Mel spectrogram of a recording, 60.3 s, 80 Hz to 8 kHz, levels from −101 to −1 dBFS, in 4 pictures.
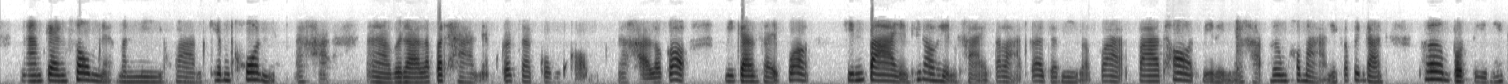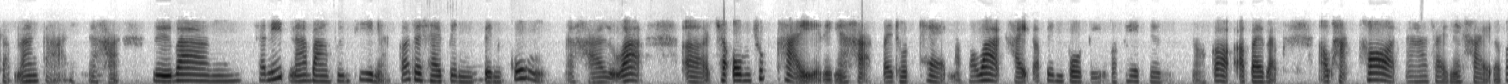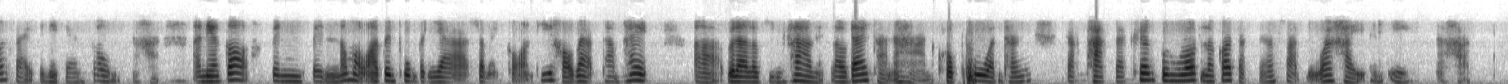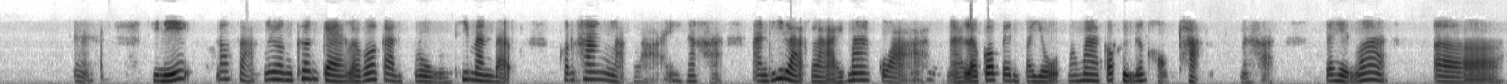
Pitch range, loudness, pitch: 175-225 Hz, -21 LUFS, 200 Hz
